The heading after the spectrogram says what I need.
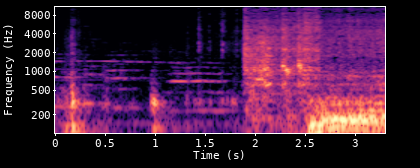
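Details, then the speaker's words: Daihatsu Gran Max after the clogged catalytic converter was dealt with: catches after a couple of cranks and settles into a steady, even low idle, a clean normal start. RPM still tends to hang. "Suaranya benar-benar berbeda. Lancar, kan?"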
